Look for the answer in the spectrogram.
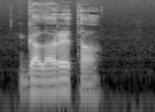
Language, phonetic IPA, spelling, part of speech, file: Polish, [ˌɡalaˈrɛta], galareta, noun, Pl-galareta.ogg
